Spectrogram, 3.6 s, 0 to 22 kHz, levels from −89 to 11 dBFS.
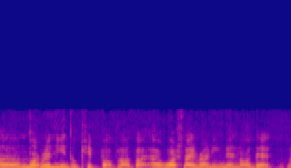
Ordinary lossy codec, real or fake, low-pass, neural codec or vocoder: none; fake; none; codec, 16 kHz, 4 kbps, FreqCodec, smaller model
